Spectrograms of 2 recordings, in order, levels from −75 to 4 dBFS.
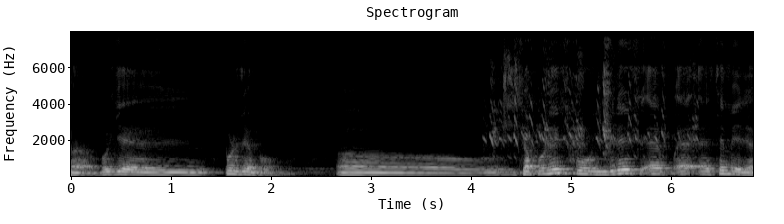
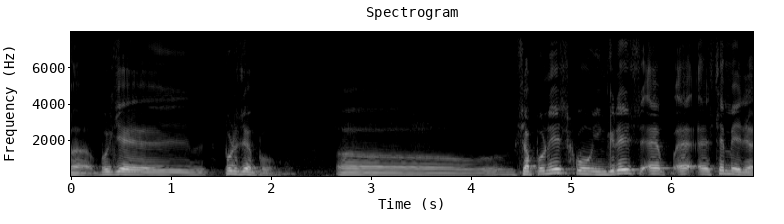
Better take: second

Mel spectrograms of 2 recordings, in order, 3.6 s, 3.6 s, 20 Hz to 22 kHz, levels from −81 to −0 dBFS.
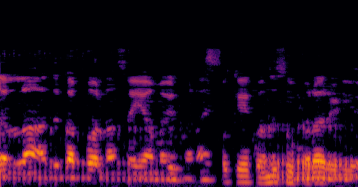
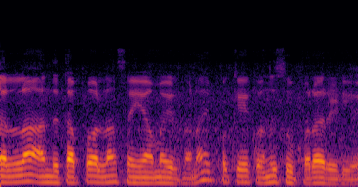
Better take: second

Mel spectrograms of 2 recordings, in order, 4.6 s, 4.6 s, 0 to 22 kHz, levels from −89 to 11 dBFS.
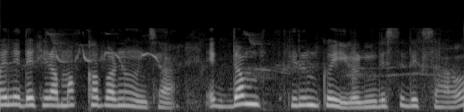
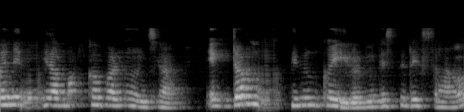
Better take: first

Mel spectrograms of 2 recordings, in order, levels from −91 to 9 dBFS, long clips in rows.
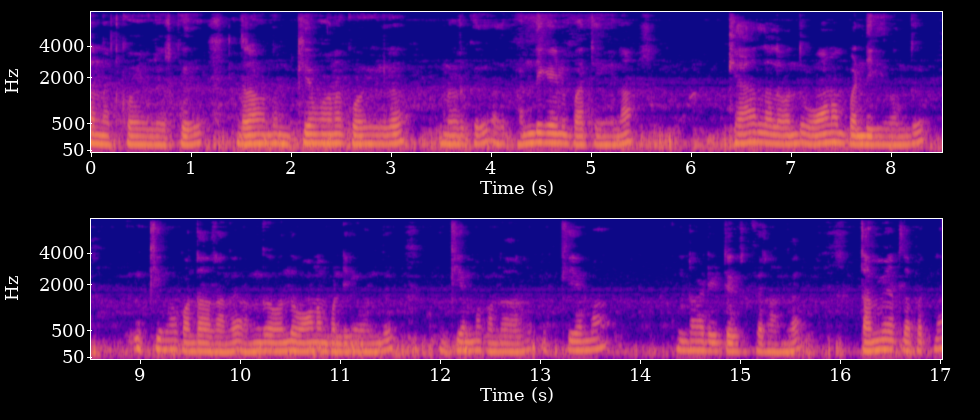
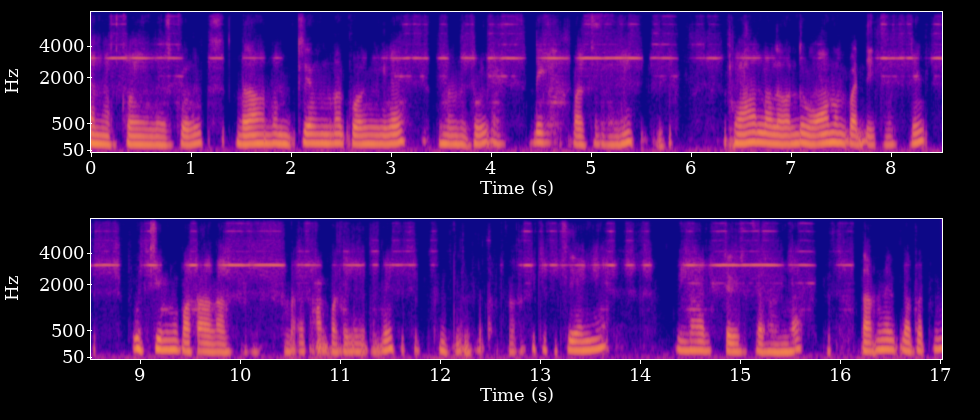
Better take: first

